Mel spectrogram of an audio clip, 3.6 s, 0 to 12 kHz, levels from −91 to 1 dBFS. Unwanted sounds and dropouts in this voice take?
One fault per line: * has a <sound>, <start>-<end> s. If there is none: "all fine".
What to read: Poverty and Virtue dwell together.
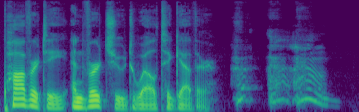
* has a throat clearing, 2.3-3.4 s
